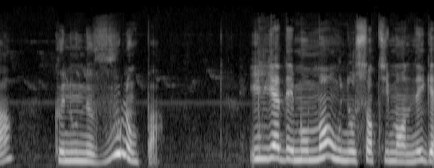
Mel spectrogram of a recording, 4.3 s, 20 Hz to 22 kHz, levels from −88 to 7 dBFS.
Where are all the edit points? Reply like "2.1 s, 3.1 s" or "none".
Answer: 2.4 s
